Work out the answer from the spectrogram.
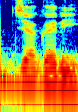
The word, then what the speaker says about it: jaggery: लिखा है JAGGERY, तो इसे क्या पढ़ेंगे? जगरी। क्या पढ़ेंगे मेरे भाई? JAGGERY, जगरी।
